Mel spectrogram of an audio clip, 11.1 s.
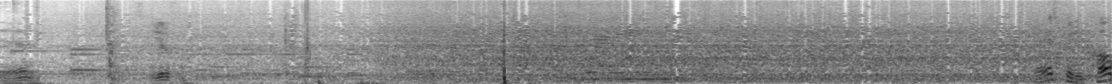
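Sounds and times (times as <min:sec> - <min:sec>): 
speech: 0:00.1 - 0:00.6, 0:01.5 - 0:02.1, 0:10.4 - 0:11.1
rain falling: 0:03.2 - 0:11.1.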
